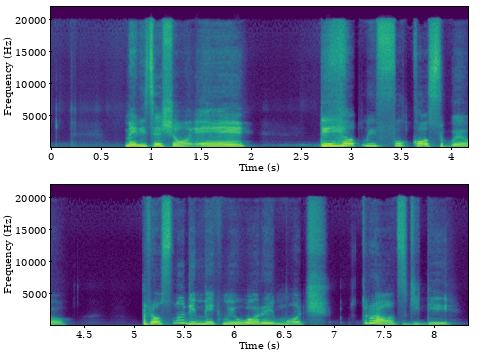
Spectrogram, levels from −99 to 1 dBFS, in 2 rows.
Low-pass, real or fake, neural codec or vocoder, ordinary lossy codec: none; fake; autoencoder, 48 kHz, 32 numbers a frame, DAC-VAE, trained on Japanese speech; none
